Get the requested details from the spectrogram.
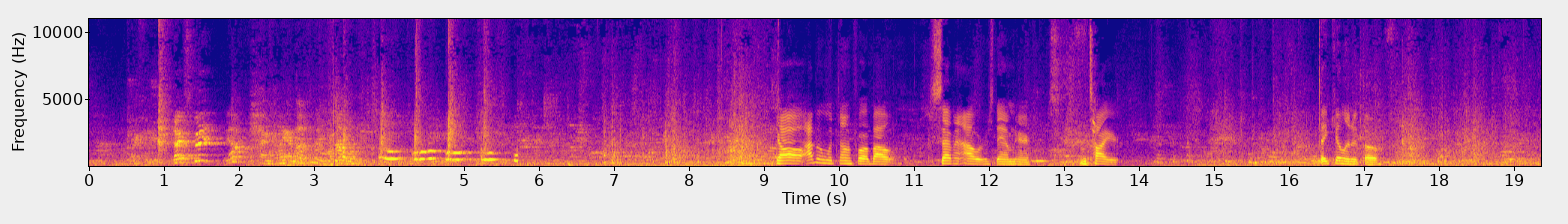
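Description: Young women talk and laugh with animation nearby.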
